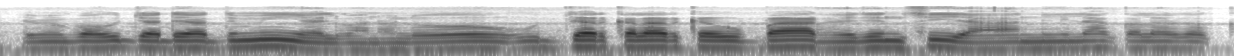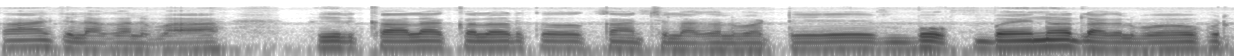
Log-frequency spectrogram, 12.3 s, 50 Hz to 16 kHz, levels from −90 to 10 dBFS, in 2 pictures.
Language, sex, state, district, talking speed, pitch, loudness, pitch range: Bhojpuri, male, Uttar Pradesh, Deoria, 155 wpm, 115 Hz, -25 LUFS, 105-125 Hz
